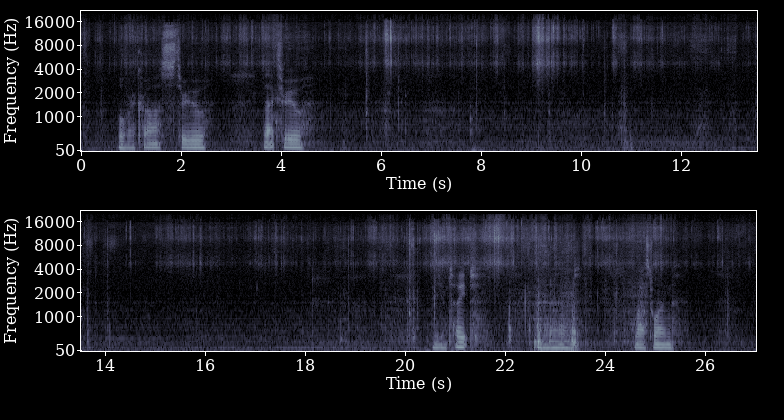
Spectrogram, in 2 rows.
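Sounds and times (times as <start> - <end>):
string rustling through wood: 0.0 - 27.0.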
